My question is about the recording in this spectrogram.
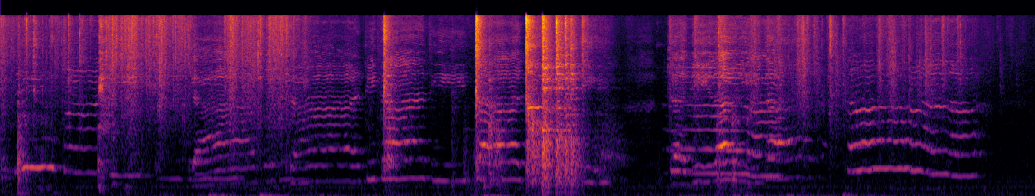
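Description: High-pitched young girls' voices singing and chattering in sing-song, with several notes held for about a second. A short burst of rustling noise comes about five seconds in, the loudest moment.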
